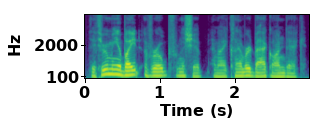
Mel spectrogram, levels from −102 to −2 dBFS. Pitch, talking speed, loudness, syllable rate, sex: 130 Hz, 320 wpm, -18 LUFS, 6.7 syllables/s, male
